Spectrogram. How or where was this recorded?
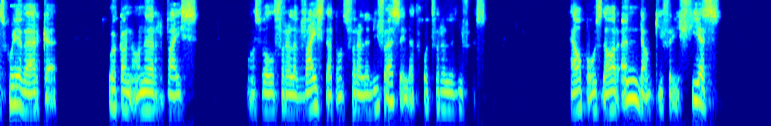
video call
